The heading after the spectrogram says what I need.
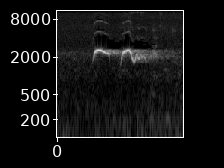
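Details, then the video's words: Large hawk-cuckoo in Bhutan giving two loud, shrill whistled notes, the second sliding down at the end, over a faint low background rumble. "Large-hawk Cuckoo calling"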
